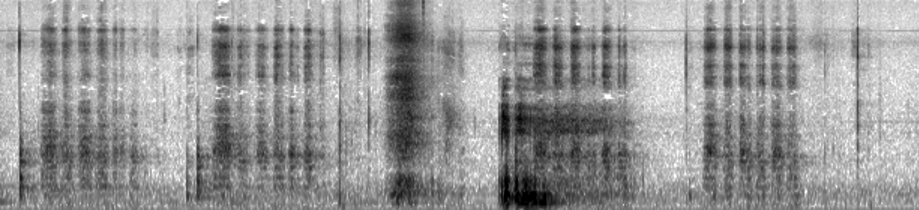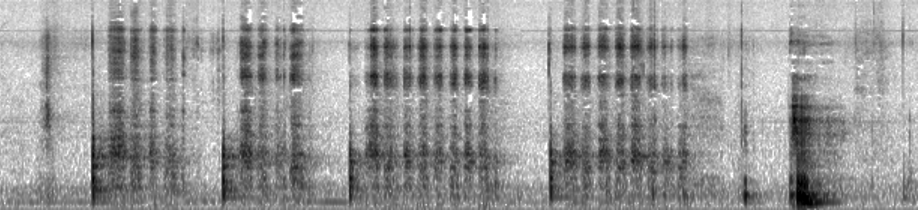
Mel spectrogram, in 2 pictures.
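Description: A large coin scratching the coating off a lottery scratch-off ticket in several quick bursts of rapid strokes with short pauses between. There is a brief louder noise about four seconds in.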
